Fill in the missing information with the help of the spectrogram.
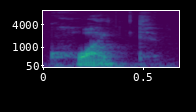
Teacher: If the segment occurs between a S and a N, two segments with lower sonority, like the word soon, well, then the segment is pronounced as the high back vowel. If it occurs before a sonority peak, as it does in the word quite, then it's pronounced as the glide, w, quite. Because the following segment, a, in the diphthong I, is a low central pronunciation, which has greater sonority.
